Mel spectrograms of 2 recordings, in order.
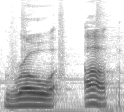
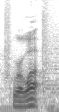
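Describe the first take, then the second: First: The two words are said separately. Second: The two words are linked together. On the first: "instead of grow up" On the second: "the verb and particle link together"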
